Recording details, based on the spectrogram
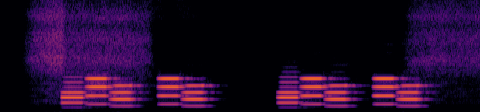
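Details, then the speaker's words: Ventilator low minute ventilation alarm, two bursts of rapid descending electronic tones; it sounds when minute ventilation is at or below the alarm setting, or with coughing, bearing down or a mucus plug. "This occurs when the minute ventilation is less or equal to the alarm. The low minute ventilation alarm will also be present if the patient is coughing, bearing down, or has a mucus plug."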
